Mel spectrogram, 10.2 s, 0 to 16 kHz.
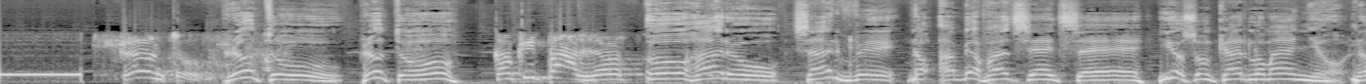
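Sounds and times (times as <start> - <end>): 
steady electronic telephone tone: 0.0 - 0.7
person answering over a thin phone line: 0.7 - 4.9
speech: 0.9 - 10.2.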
